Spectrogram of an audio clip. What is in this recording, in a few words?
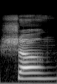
"shang1", Mandarin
